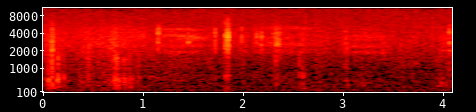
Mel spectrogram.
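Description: Faint handling sounds: a few soft, scattered clicks and rustles as hands pass a small object, over steady soundtrack hiss.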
